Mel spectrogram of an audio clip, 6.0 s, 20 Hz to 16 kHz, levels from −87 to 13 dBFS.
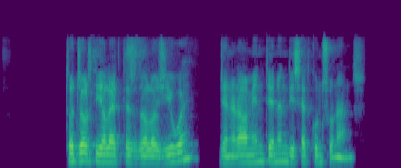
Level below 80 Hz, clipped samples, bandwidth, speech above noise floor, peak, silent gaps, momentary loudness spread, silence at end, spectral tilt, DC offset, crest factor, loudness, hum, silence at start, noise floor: -60 dBFS; under 0.1%; 7.8 kHz; over 71 dB; -2 dBFS; 3.00-3.29 s; 9 LU; 0.6 s; -5 dB/octave; under 0.1%; 18 dB; -19 LUFS; none; 1 s; under -90 dBFS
